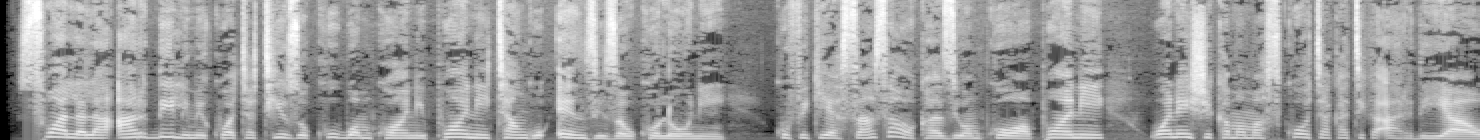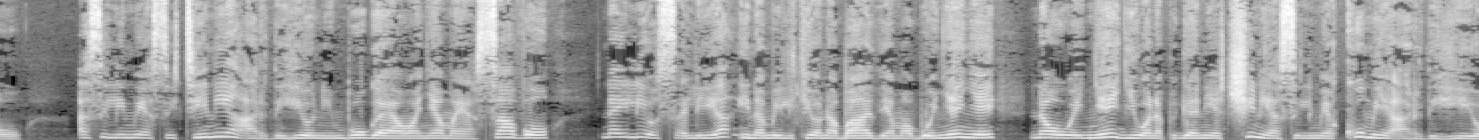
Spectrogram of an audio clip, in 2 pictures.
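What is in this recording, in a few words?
Swahili, female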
